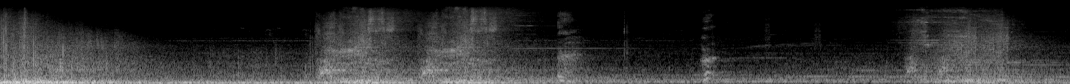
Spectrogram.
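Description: A Confringo blasting spell fires in Hogwarts Legacy, a loud burst that starts the clip and decays, followed by softer whooshing magical bursts and a few sharp clicks, with no one talking.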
